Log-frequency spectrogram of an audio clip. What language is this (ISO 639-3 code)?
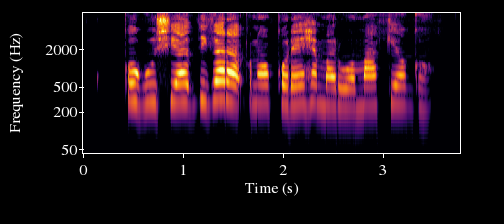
kik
